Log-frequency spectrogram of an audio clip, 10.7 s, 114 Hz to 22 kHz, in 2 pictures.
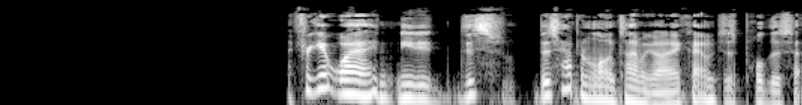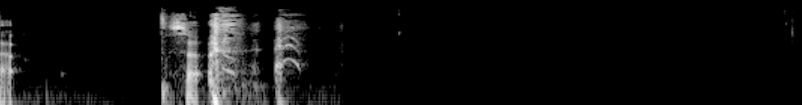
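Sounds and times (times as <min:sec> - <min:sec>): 
speech: 0:01.9 - 0:05.6, 0:06.5 - 0:07.3
throat-clearing cough: 0:06.6 - 0:07.5.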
